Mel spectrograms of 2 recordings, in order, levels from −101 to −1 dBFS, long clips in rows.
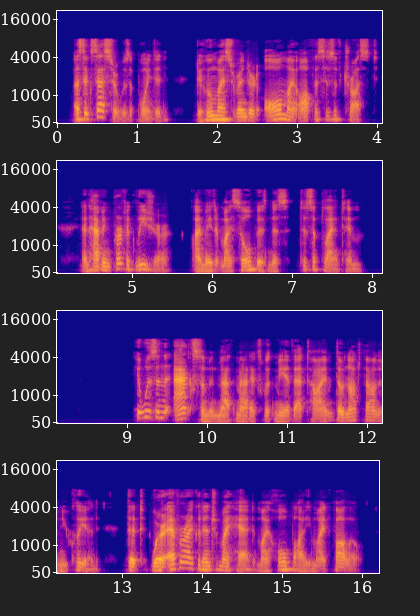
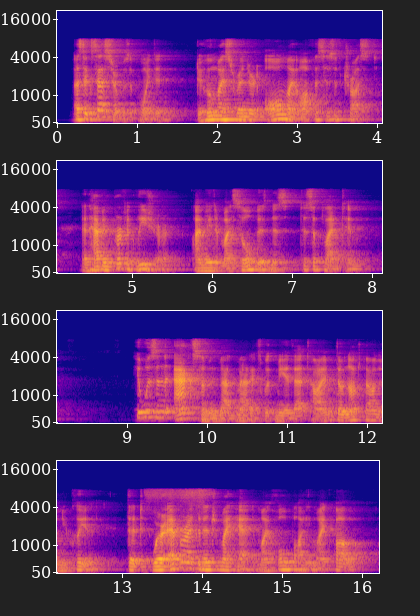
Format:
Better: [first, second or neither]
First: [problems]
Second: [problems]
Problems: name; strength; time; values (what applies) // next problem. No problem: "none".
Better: first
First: none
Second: noise reduction (neural separator model SepFormer DNS4)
